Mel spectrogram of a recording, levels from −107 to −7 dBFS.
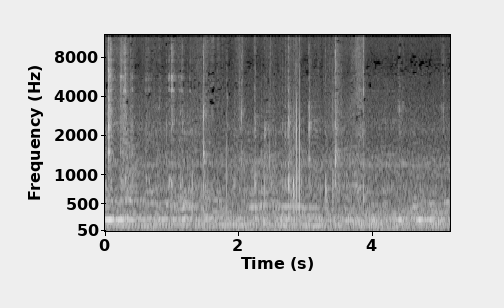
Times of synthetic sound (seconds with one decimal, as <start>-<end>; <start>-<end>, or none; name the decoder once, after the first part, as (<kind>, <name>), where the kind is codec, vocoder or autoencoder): none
